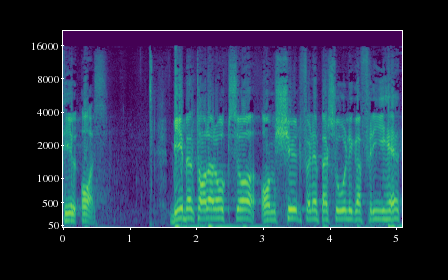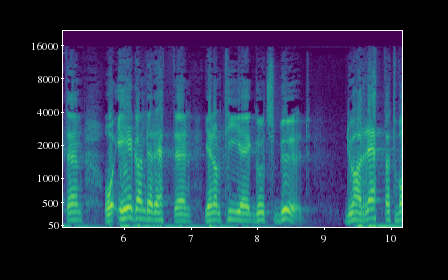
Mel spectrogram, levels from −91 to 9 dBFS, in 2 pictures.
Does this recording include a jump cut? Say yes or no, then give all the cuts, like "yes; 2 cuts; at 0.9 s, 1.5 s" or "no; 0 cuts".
no; 0 cuts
